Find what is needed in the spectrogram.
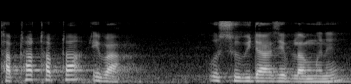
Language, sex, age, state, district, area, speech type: Bodo, male, 45-60, Assam, Kokrajhar, rural, spontaneous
